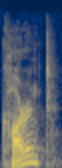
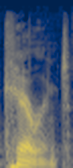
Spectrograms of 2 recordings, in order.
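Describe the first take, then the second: First: "Current" with an open "car" first vowel; British pronunciation. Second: "current" with first syllable like "care" or "cur"; American pronunciation. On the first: Teacher offering the first of two variants, British "Current". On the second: Teacher offering the second correct variant, American "current". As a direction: slowly say "current" the American way, not "car-rent". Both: Shown as a demonstration. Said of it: "هر دو تلفظ درسته".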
